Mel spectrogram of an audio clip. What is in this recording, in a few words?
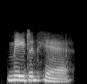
"maidenhair", Indian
